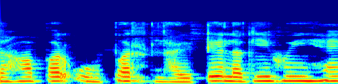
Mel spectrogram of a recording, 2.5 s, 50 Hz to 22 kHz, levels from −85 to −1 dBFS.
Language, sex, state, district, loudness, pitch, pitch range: Hindi, female, Punjab, Kapurthala, -18 LUFS, 200 Hz, 190-210 Hz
